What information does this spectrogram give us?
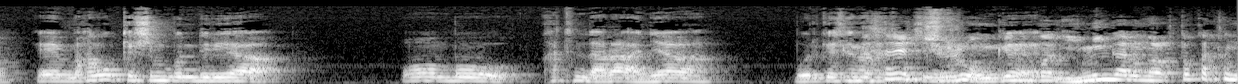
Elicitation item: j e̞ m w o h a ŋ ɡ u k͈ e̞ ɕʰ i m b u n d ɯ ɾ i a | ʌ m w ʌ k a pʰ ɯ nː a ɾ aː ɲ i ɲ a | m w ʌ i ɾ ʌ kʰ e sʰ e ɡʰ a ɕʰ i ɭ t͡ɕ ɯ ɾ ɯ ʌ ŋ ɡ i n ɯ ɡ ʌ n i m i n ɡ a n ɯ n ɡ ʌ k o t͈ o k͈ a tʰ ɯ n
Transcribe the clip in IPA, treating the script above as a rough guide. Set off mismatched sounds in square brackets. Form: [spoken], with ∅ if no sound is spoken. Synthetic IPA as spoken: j e̞ m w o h a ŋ ɡ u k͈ e̞ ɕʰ i [n] b u n d ɯ ɾ i a | ʌ m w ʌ k a [tʰ] ɯ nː a ɾ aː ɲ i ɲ a | m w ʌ i ɾ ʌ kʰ e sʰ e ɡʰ a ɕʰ i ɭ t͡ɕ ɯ ɾ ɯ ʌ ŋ ɡ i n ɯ ɡ ʌ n i m i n ɡ a n ɯ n ɡ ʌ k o t͈ o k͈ a tʰ ɯ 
